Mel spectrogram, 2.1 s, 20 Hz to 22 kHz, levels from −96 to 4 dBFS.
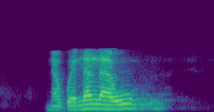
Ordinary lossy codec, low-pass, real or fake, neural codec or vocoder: MP3, 32 kbps; 3.6 kHz; fake; codec, 16 kHz, 1.1 kbps, Voila-Tokenizer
